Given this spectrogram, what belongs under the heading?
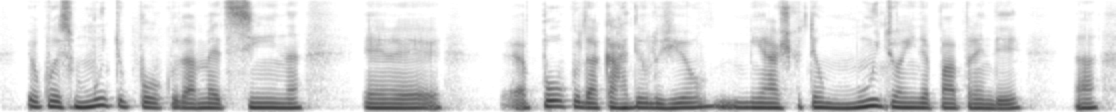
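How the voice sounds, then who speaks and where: A man with a strong Paraíba accent, a dark, mellow tone, medium pitch, fairly even intonation and a moderate pace. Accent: strong Paraíba northeastern. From Paraíba, Brazilian Northeast. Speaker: cardiologist. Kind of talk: interview.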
